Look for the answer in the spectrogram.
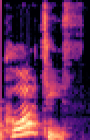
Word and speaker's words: coatis: "These are coatis," Mrs. Brisbane said, reading from the letter, pronounced co-a-tis.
